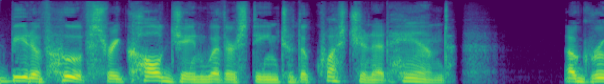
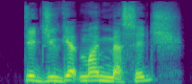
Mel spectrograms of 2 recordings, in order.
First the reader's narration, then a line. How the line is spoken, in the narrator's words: he asked curtly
